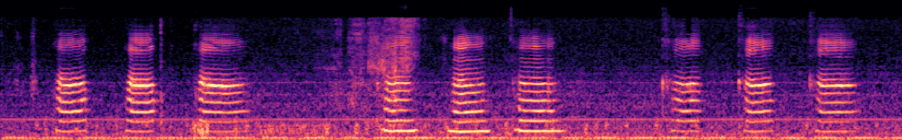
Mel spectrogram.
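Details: Nasal air emission demonstrated with the nose-holding test on syllables or sentences loaded with high-pressure sounds; increased oral pressure when the nose is closed suggests nasal emission; cleft palate/velopharyngeal dysfunction assessment context.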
